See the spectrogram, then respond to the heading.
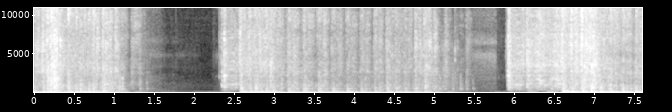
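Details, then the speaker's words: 1978 BMW R100S twin after sitting for years, on new plugs with the choke on, one carb looking dry of fuel: cranks, catches and stumbles with a lopsided beat. Likely running on one cylinder only. "Alright, I'm pretty sure that's only one cylinder on this side."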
